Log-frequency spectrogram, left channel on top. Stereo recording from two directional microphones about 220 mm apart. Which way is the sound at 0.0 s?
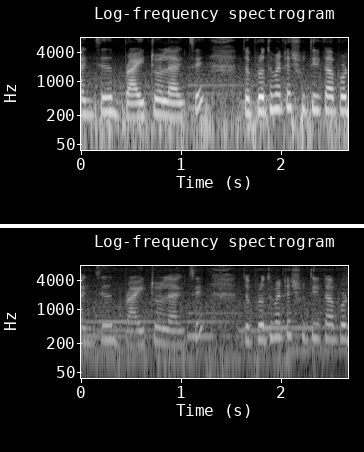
25° left (ahead or behind).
